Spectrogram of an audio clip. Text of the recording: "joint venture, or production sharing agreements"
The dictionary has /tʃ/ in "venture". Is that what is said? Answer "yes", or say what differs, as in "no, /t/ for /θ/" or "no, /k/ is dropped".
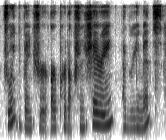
yes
